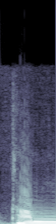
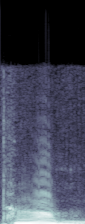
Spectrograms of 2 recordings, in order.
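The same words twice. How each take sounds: First: থাম ending on M, "tham"; silent B. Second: থাম with the B sounded at the end, "thamb"; mispronounced থাম. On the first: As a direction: say থাম with no B after the M. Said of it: "বলি, বি এর উচ্চারণ হয় না". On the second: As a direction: add an audible B to the end of থাম. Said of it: "আমরা থাম বলি না". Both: Shown as a demonstration.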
